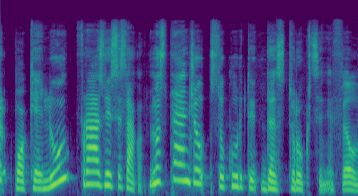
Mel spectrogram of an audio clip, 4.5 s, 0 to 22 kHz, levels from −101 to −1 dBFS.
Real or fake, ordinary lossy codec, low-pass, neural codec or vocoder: fake; AAC, 96 kbps; 14.4 kHz; codec, 44.1 kHz, 3.4 kbps, Pupu-Codec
